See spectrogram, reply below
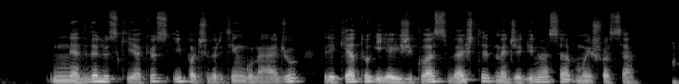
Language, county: Lithuanian, Vilnius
